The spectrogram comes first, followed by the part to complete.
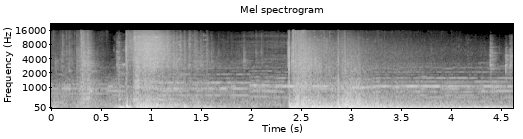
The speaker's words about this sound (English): Lost Paws Jr., handling the Fat Man tactical nuclear catapult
